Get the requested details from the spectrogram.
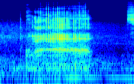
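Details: One drawn-out, rough, voiced belch lasting just over a second: a typical burp.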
